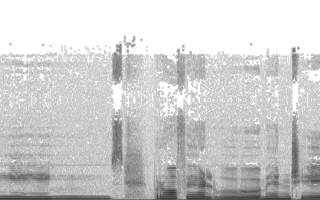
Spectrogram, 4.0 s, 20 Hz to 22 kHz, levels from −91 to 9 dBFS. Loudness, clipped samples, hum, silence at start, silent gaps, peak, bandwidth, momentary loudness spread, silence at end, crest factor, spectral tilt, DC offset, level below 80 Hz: -20 LUFS; under 0.1%; none; 0 s; none; -4 dBFS; 17.5 kHz; 9 LU; 0 s; 16 dB; -5.5 dB/octave; 0.3%; -34 dBFS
